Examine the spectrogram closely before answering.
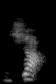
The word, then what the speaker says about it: Jacques: Jacques. Yeah. Yeah. Because people say Jack and it's not Jack.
